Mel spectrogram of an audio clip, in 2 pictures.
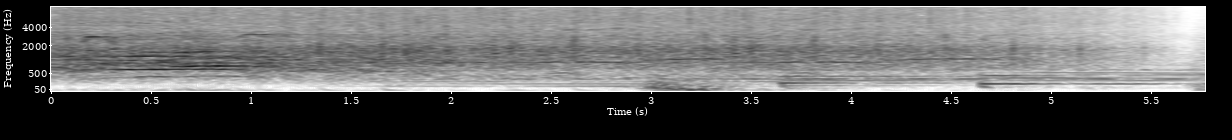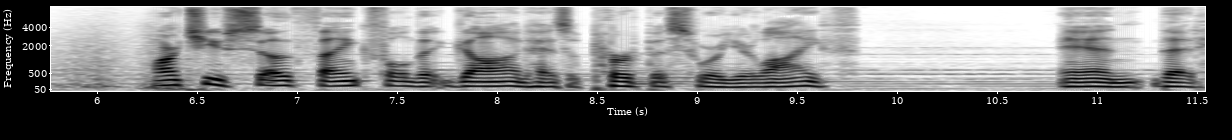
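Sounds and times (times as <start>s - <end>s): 
audience clapping hands: 0.0s - 5.6s
speech: 6.3s - 9.9s, 10.8s - 11.5s.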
